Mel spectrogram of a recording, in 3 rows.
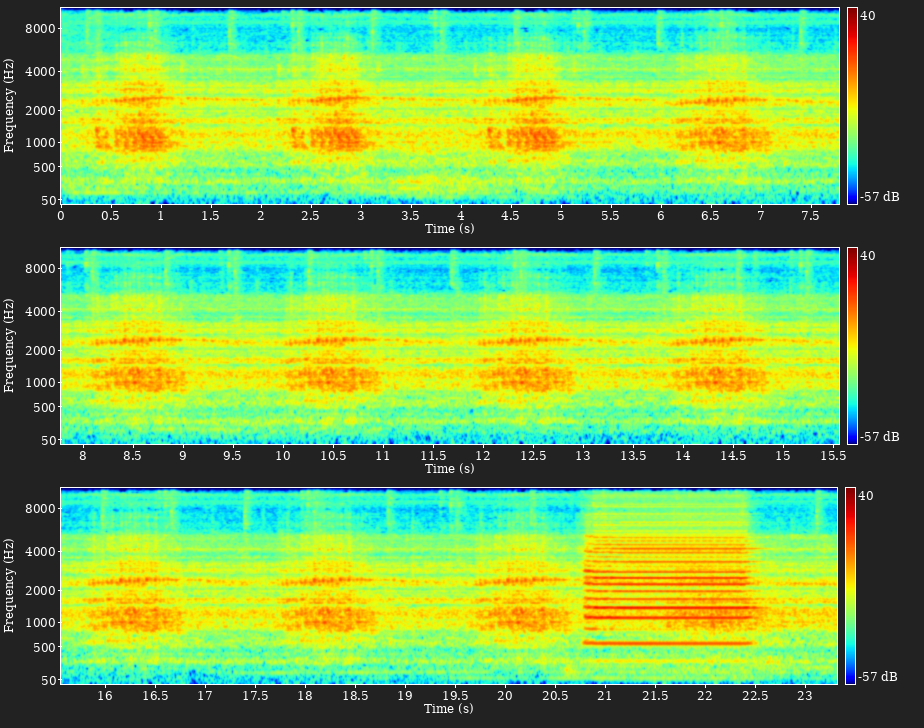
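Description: Class 37 diesel sound from a LokSound v5 decoder in an OO gauge model locomotive, played through its small speaker: a swelling sound that repeats about every two seconds, then one horn blast lasting about a second and a half near the end.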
